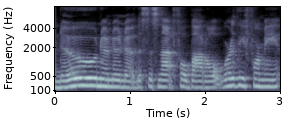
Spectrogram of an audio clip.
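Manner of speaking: normal talking voice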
